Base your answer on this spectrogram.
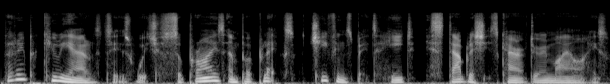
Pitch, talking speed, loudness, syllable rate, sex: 115 Hz, 155 wpm, -19 LUFS, 5.1 syllables/s, male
